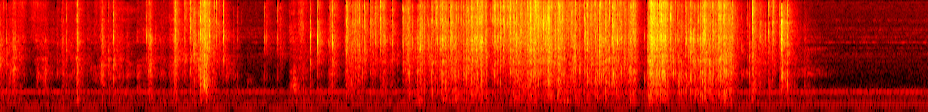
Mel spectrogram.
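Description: Plastic packaging crinkling and tearing by hand as a silicone ice mold is unwrapped, in irregular bursts that grow louder in the second half and stop about ten seconds in.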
